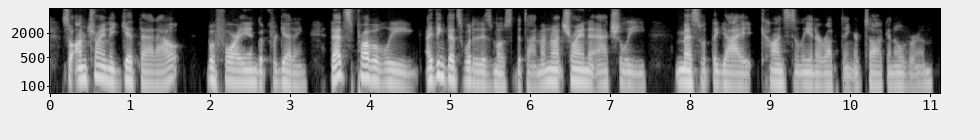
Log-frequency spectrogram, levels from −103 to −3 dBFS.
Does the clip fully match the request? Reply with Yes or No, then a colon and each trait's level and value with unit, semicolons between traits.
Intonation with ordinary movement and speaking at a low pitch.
Yes: average, 3.5 semitones; low, 115 Hz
